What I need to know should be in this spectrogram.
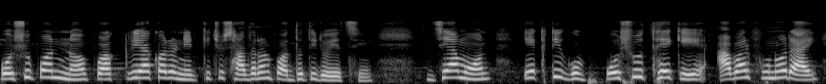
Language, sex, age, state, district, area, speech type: Bengali, female, 60+, West Bengal, Jhargram, rural, spontaneous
